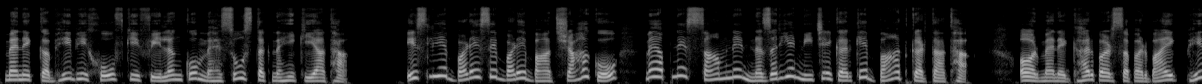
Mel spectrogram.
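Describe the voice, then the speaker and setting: A woman's voice: medium pitch, dry recording, clean studio sound. A woman reading a scripted first-person story as a narrator.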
